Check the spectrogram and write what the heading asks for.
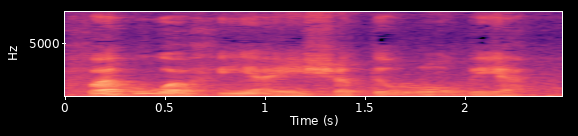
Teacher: Idgham bila gunnah, memasukkan bunyi tanwin ke dalam huruf ra tanpa dengung dan masuknya lengkap, idgham kamil, ya.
